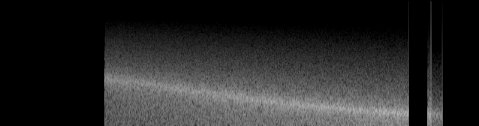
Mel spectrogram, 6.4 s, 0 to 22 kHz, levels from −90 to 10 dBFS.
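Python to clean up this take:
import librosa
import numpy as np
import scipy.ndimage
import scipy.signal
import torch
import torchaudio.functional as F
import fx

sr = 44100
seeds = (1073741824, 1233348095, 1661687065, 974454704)

y = fx.fix_ambience(x, sr, seeds[0], print_start_s=0.0, print_end_s=0.5, start_s=5.44, end_s=5.7)
y = fx.fix_echo_inverse(y, sr, delay_ms=151, level_db=-11.0)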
